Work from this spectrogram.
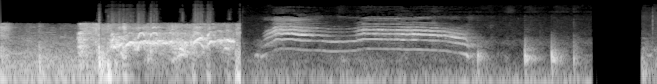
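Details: A kitten gives a long, high, drawn-out meow, followed by a few short chirping mews.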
